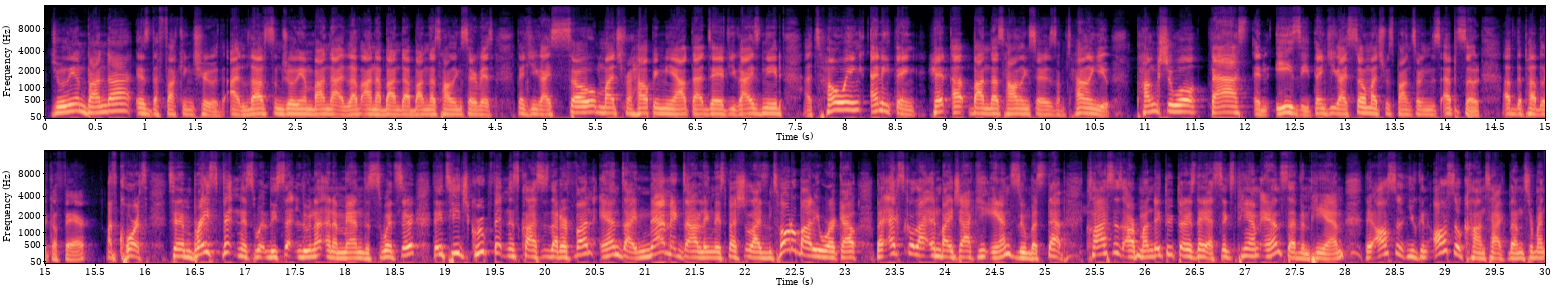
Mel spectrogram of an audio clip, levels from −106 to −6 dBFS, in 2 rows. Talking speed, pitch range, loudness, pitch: 235 wpm, 120-170 Hz, -25 LUFS, 145 Hz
